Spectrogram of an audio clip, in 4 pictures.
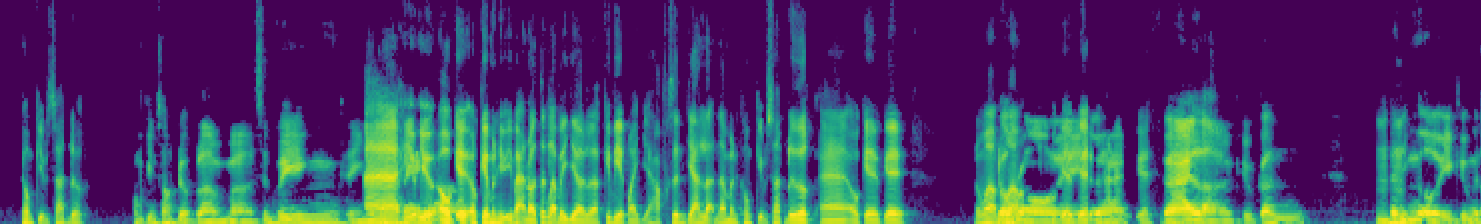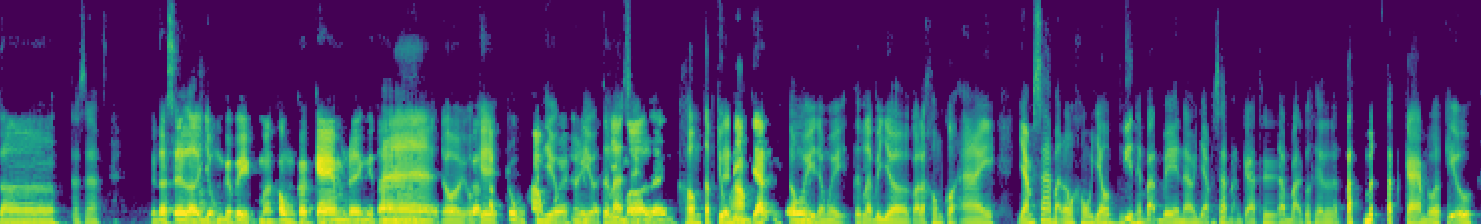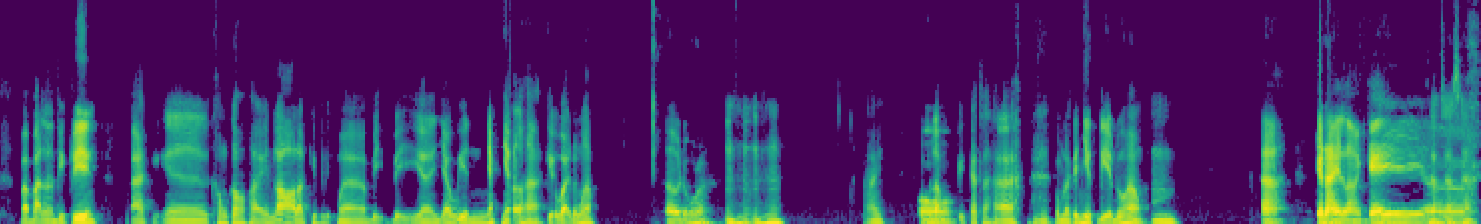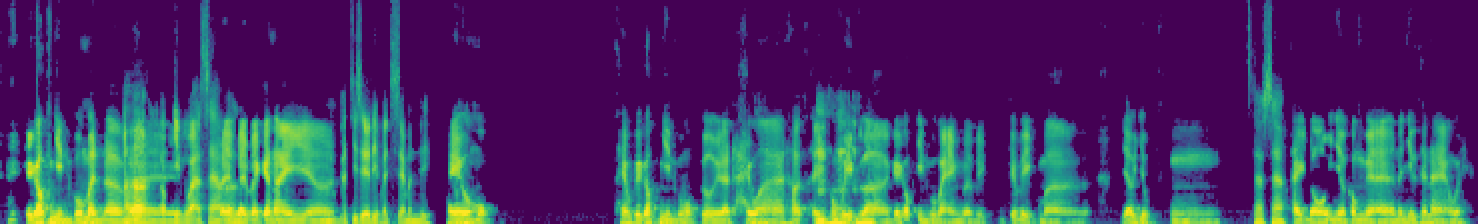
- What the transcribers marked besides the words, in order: static; distorted speech; other background noise; tapping; chuckle; chuckle; laughing while speaking: "trải"
- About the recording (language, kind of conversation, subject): Vietnamese, unstructured, Bạn nghĩ giáo dục trong tương lai sẽ thay đổi như thế nào nhờ công nghệ?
